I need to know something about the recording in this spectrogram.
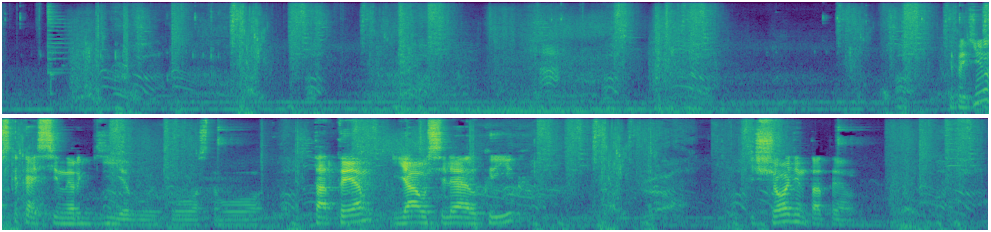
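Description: Weapons clash and strike in a close fight.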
